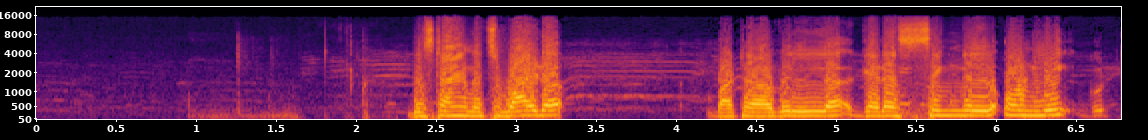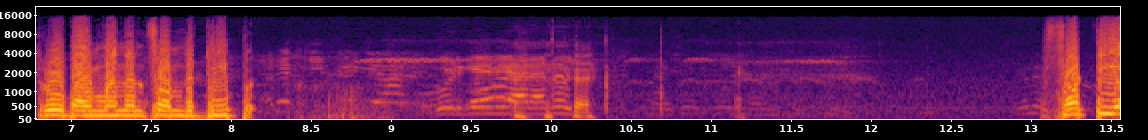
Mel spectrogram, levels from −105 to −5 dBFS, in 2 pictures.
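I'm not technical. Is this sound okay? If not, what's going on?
Yes, nothing in this sound points to a technical fault.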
